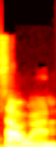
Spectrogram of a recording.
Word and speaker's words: Samhain: So I already said it's pronounced Samhain and it's Irish Gaelic.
